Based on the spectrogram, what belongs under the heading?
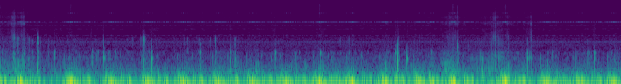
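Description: Irregular low gurgles, bubbling pops and squelches over a rumbling background: active bowel sounds, ordinary gut movement.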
